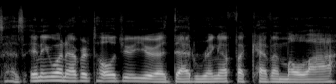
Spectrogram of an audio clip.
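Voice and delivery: put-on loud, old-sounding voice with Boston accent. Retelling what an old man once said to your brother, in a boston accent. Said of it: "Your Boston accent is".

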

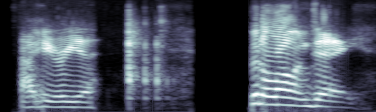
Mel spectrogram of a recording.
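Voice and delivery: speaking with a light chuckle. Game master voicing a guy answering the players in a D&D game, chuckling guy. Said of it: "The guy kind of chuckled".

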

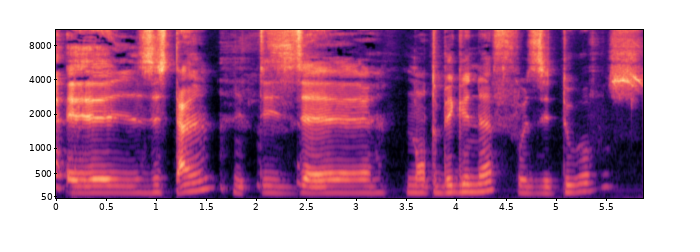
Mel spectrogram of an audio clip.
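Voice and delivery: put-on French accent. Repeating a movie line when asked by another speaker: french accent. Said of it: "Now say it in a French accent".

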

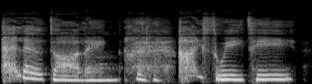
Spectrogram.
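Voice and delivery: high-pitched, fairy-like voice. Describing how the speaker's own mother talks, imitating mother's fairy voice. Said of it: "she talks like a fairy. Her voice is like this".

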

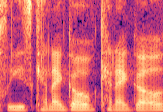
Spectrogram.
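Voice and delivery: ordinary talk

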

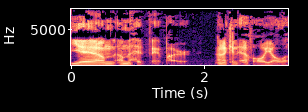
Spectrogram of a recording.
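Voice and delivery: ordinary talk

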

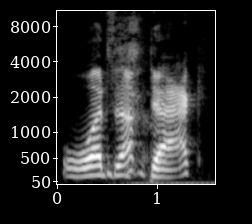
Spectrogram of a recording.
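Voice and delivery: wisecracking, tossed-off cartoon rabbit voice. Retelling a cast member's line to another character, Bugs Bunny impression. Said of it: "That was a solid Bugs Bunny".

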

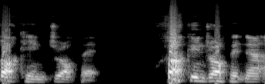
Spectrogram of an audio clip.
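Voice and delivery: menacing, threatening, reined-in, held-back delivery. Retelling threatening a man holding a knife, quietly: quietly retelling a threat. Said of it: "I'm being quiet 'cause my family's".

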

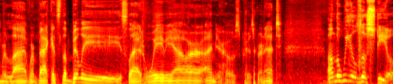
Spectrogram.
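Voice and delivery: slow, drawn-out radio announcer voice, "wavy" stretched. Host opening the show's second hour, sounding like a DJ. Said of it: "I really sounded like a fucking whatever DJ right there".

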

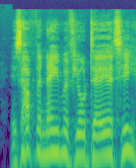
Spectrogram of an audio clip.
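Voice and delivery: absolutely terrified. Barrow reacts to the woman's shouting, terrified. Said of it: "who looks absolutely terrified".

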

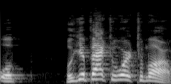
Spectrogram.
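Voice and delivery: put-on old man voice. Retelling a phone call, imitating his old man on the phone. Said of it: "It's the old man".

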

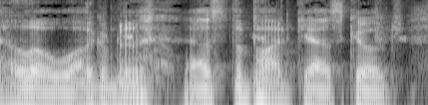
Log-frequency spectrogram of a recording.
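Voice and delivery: voice sunk right down into deep, low bass.

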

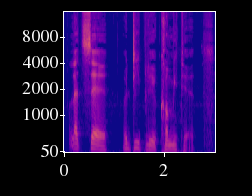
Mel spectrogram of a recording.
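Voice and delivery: put-on weird French woman voice. Acting out a movie scene as Rosier: weird French lady Rosier voice. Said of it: "some weird lady named Rosier".

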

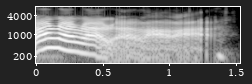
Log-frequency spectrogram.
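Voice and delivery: babbling cartoon alien character voice. Speaker does a bit, then says it was them: Stitch voice. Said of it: "that was me, Stitch".

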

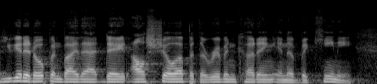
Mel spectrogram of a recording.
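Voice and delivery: ordinary talk

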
